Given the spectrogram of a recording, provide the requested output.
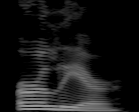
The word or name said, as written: earlier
